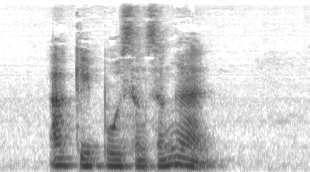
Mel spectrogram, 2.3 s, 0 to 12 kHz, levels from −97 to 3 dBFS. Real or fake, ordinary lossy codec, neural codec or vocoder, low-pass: fake; AAC, 64 kbps; vocoder, 44.1 kHz, 128 mel bands every 512 samples, BigVGAN v2; 10.8 kHz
